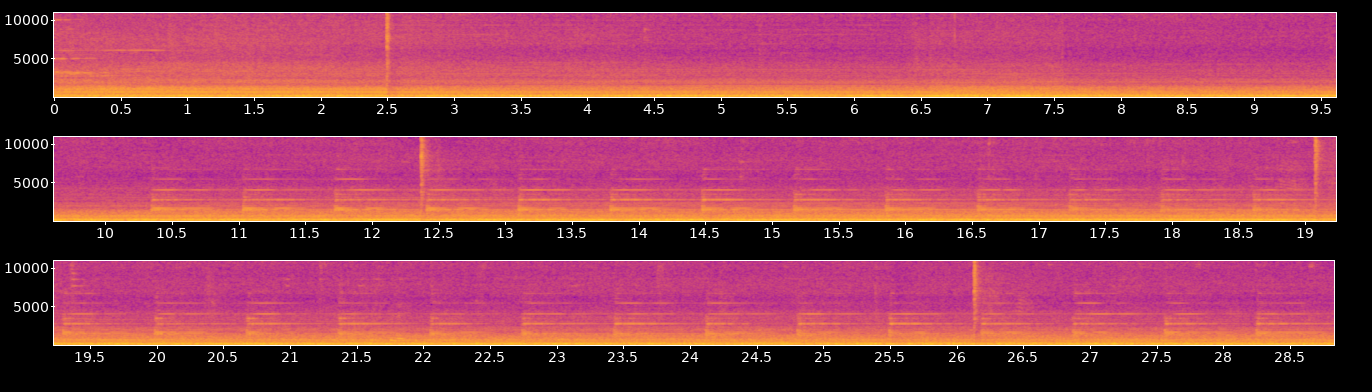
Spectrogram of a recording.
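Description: NJ Transit electric commuter train running with a steady low hum and rumble. From about ten seconds in, a bell strikes in a steady rhythm, a little more than once a second, with a few sharp clicks scattered through.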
